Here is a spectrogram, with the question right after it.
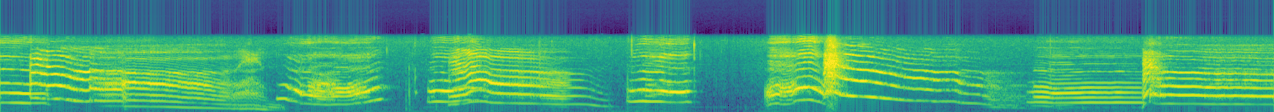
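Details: Scottish Terrier named Basil howling and talking as if saying hello, a run of sliding, wavering howls that rise and fall in pitch, some ending in downward glides, with brief pauses between vocal bursts and a faint low hum beneath.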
